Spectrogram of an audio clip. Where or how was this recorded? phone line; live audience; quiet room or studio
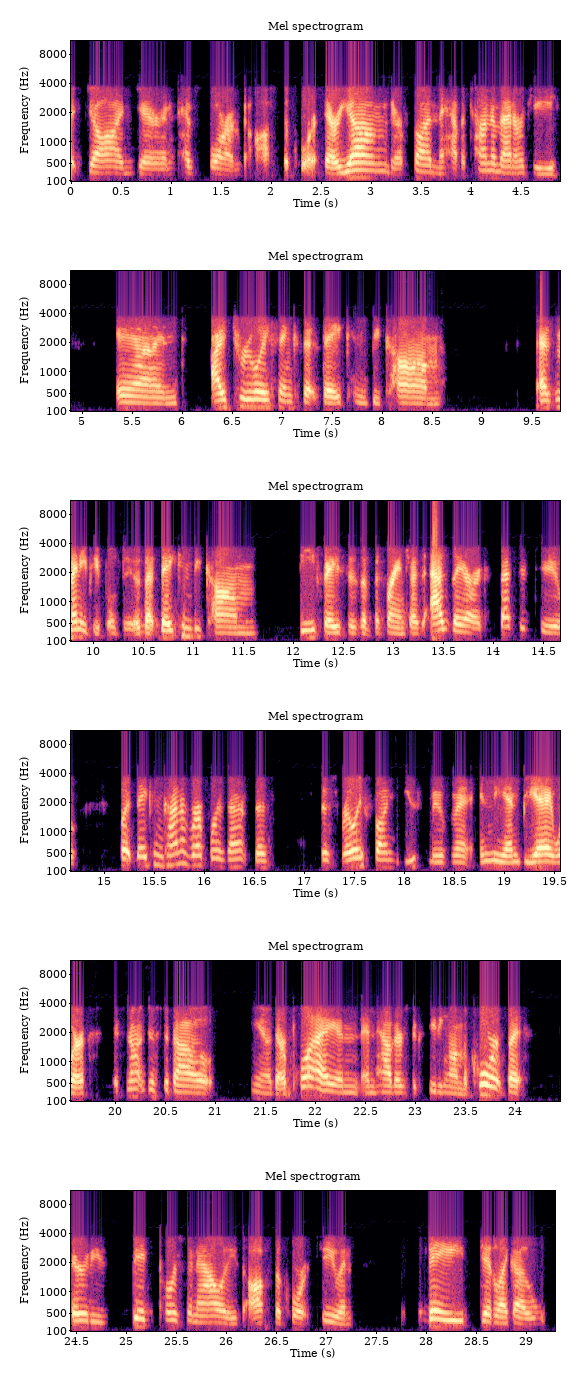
phone line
